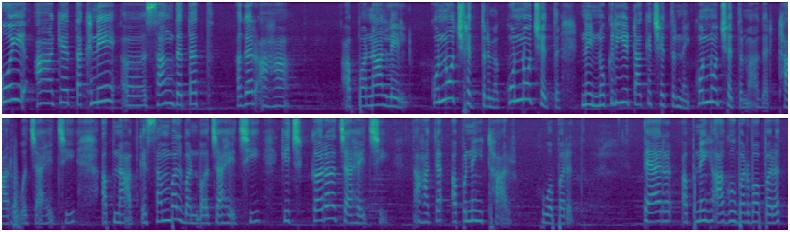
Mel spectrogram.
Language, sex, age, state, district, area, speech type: Maithili, female, 30-45, Bihar, Madhubani, rural, spontaneous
